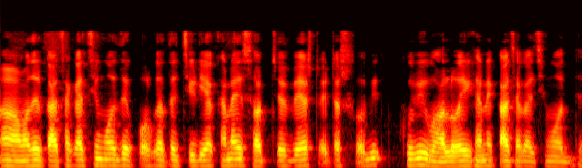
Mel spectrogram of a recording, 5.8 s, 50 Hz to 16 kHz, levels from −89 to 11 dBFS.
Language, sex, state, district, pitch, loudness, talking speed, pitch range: Bengali, male, West Bengal, Kolkata, 115 Hz, -19 LUFS, 165 wpm, 110-120 Hz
